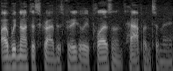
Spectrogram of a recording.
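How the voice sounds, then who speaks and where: A man speaks with a dry, close sound and no echo. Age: 40s. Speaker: youtuber, former special education worker. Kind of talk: personal vlog monologue. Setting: outdoors at a waterfall trail. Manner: halting, many fillers and restarts.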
